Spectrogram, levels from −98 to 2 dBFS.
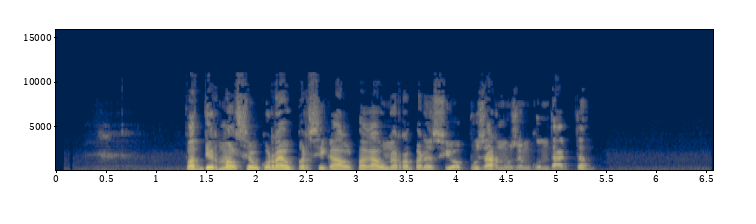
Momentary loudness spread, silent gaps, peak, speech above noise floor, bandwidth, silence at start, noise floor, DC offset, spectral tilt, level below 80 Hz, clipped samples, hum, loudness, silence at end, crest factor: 13 LU; none; -2 dBFS; 46 dB; 10.5 kHz; 1.3 s; -69 dBFS; under 0.1%; -5.5 dB/octave; -72 dBFS; under 0.1%; none; -23 LUFS; 1.25 s; 22 dB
